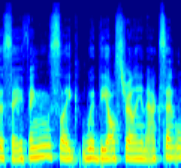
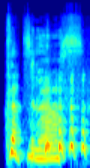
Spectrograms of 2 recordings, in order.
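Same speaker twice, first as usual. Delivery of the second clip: slow, laughing Scottish "That's an ass"; Scottish accent; slower than usual. Shown as a demonstration. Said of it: "in a Scottish accent".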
